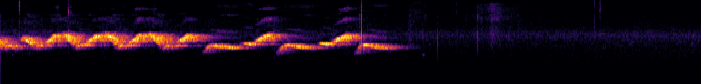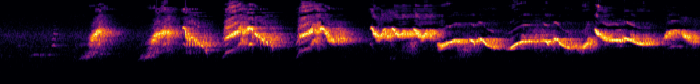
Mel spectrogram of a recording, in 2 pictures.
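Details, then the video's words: Bird singing continuously: loud, bright whistled phrases rising and falling in quick repeated loops, a pause of about four seconds, then a richer, faster stretch of varied whistles. "Con chim hót suốt nghe mát ruột"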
